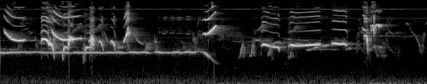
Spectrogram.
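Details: Oriental magpie-robin singing hard with filler phrases meant to provoke other kacer: a long steady whistle held for two seconds under quick looping chirps, then buzzy rattles and short bright whistles.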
